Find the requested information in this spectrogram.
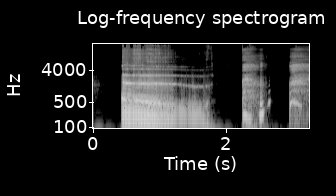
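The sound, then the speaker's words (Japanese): A woman's long, loud, voiced burp in an intimate Japanese roleplay, slowly falling in pitch, followed after a pause by a couple of shorter throaty bursts. “まずはお兄さんをムラムラさせるためにチューをしながらゲップをします。”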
